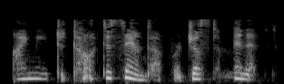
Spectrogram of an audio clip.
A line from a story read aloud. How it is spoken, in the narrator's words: the girl whispered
